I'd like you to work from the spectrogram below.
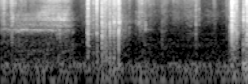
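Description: Tarot cards being shuffled by hand, a soft papery riffle with a few sharper snaps, close and quiet with no talking.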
